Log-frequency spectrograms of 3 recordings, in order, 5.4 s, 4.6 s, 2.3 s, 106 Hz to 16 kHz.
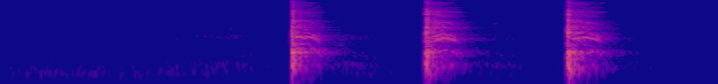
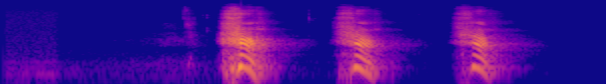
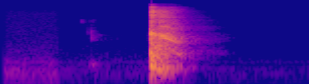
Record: three_cough_length: 5.4 s
three_cough_amplitude: 6372
three_cough_signal_mean_std_ratio: 0.26
exhalation_length: 4.6 s
exhalation_amplitude: 28246
exhalation_signal_mean_std_ratio: 0.29
cough_length: 2.3 s
cough_amplitude: 29203
cough_signal_mean_std_ratio: 0.24
survey_phase: beta (2021-08-13 to 2022-03-07)
age: 45-64
gender: Female
wearing_mask: 'No'
symptom_none: true
symptom_onset: 9 days
smoker_status: Never smoked
respiratory_condition_asthma: false
respiratory_condition_other: false
recruitment_source: REACT
submission_delay: 1 day
covid_test_result: Negative
covid_test_method: RT-qPCR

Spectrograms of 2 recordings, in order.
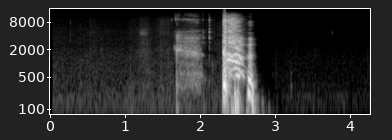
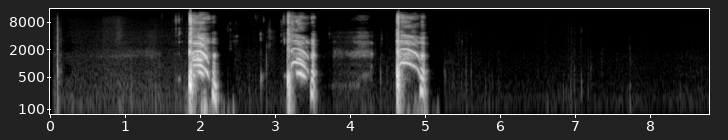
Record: cough_length: 4.3 s
cough_amplitude: 32764
cough_signal_mean_std_ratio: 0.23
three_cough_length: 8.8 s
three_cough_amplitude: 32767
three_cough_signal_mean_std_ratio: 0.25
survey_phase: beta (2021-08-13 to 2022-03-07)
age: 18-44
gender: Female
wearing_mask: 'No'
symptom_none: true
smoker_status: Never smoked
respiratory_condition_asthma: false
respiratory_condition_other: false
recruitment_source: REACT
submission_delay: 3 days
covid_test_result: Negative
covid_test_method: RT-qPCR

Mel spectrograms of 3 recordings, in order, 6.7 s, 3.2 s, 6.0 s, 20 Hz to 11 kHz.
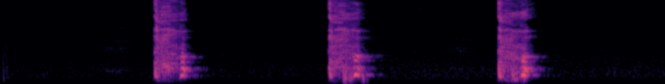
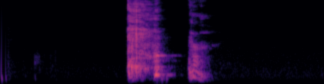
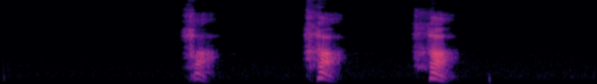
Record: three_cough_length: 6.7 s
three_cough_amplitude: 5649
three_cough_signal_mean_std_ratio: 0.3
cough_length: 3.2 s
cough_amplitude: 9873
cough_signal_mean_std_ratio: 0.29
exhalation_length: 6.0 s
exhalation_amplitude: 6145
exhalation_signal_mean_std_ratio: 0.25
survey_phase: beta (2021-08-13 to 2022-03-07)
age: 45-64
gender: Male
wearing_mask: 'No'
symptom_cough_any: true
symptom_runny_or_blocked_nose: true
symptom_sore_throat: true
symptom_onset: 2 days
smoker_status: Never smoked
respiratory_condition_asthma: false
respiratory_condition_other: false
recruitment_source: Test and Trace
submission_delay: 1 day
covid_test_result: Positive
covid_test_method: RT-qPCR
covid_ct_value: 17.4
covid_ct_gene: N gene
covid_ct_mean: 17.5
covid_viral_load: 1800000 copies/ml
covid_viral_load_category: High viral load (>1M copies/ml)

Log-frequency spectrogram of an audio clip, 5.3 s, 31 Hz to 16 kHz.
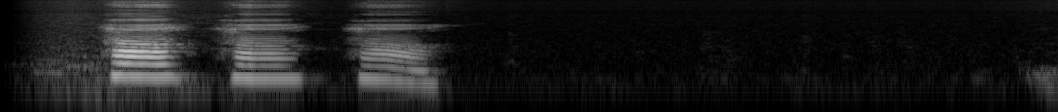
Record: exhalation_length: 5.3 s
exhalation_amplitude: 32768
exhalation_signal_mean_std_ratio: 0.32
survey_phase: beta (2021-08-13 to 2022-03-07)
age: 65+
gender: Female
wearing_mask: 'No'
symptom_none: true
smoker_status: Never smoked
respiratory_condition_asthma: false
respiratory_condition_other: false
recruitment_source: REACT
submission_delay: 2 days
covid_test_result: Negative
covid_test_method: RT-qPCR
influenza_a_test_result: Negative
influenza_b_test_result: Negative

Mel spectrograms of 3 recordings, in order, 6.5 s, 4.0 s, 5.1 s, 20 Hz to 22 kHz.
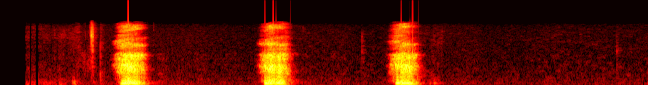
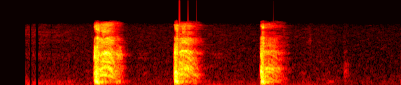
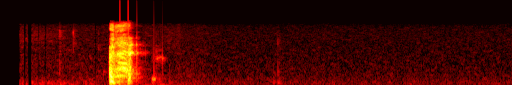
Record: exhalation_length: 6.5 s
exhalation_amplitude: 28568
exhalation_signal_mean_std_ratio: 0.27
three_cough_length: 4.0 s
three_cough_amplitude: 30757
three_cough_signal_mean_std_ratio: 0.28
cough_length: 5.1 s
cough_amplitude: 29063
cough_signal_mean_std_ratio: 0.17
survey_phase: beta (2021-08-13 to 2022-03-07)
age: 65+
gender: Male
wearing_mask: 'No'
symptom_none: true
smoker_status: Never smoked
respiratory_condition_asthma: false
respiratory_condition_other: false
recruitment_source: REACT
submission_delay: 1 day
covid_test_result: Negative
covid_test_method: RT-qPCR
influenza_a_test_result: Negative
influenza_b_test_result: Negative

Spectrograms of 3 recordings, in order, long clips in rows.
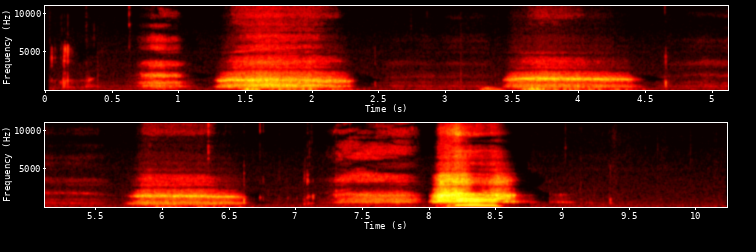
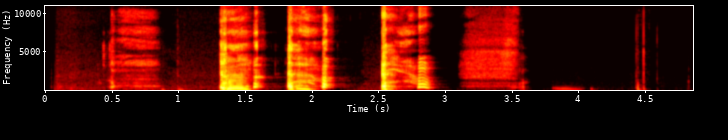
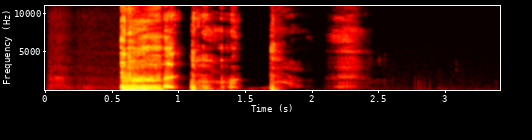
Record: exhalation_length: 10.2 s
exhalation_amplitude: 31807
exhalation_signal_mean_std_ratio: 0.36
three_cough_length: 4.9 s
three_cough_amplitude: 32768
three_cough_signal_mean_std_ratio: 0.27
cough_length: 3.4 s
cough_amplitude: 32580
cough_signal_mean_std_ratio: 0.32
survey_phase: beta (2021-08-13 to 2022-03-07)
age: 18-44
gender: Female
wearing_mask: 'No'
symptom_cough_any: true
symptom_new_continuous_cough: true
symptom_runny_or_blocked_nose: true
symptom_shortness_of_breath: true
symptom_sore_throat: true
symptom_abdominal_pain: true
symptom_fatigue: true
symptom_fever_high_temperature: true
symptom_headache: true
symptom_change_to_sense_of_smell_or_taste: true
symptom_loss_of_taste: true
symptom_other: true
smoker_status: Ex-smoker
respiratory_condition_asthma: true
respiratory_condition_other: false
recruitment_source: Test and Trace
submission_delay: 2 days
covid_test_result: Positive
covid_test_method: LFT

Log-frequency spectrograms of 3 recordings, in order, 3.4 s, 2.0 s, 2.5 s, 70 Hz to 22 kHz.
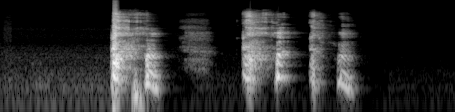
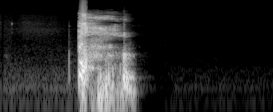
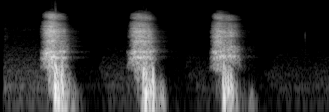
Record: three_cough_length: 3.4 s
three_cough_amplitude: 32768
three_cough_signal_mean_std_ratio: 0.29
cough_length: 2.0 s
cough_amplitude: 32768
cough_signal_mean_std_ratio: 0.3
exhalation_length: 2.5 s
exhalation_amplitude: 32768
exhalation_signal_mean_std_ratio: 0.35
survey_phase: alpha (2021-03-01 to 2021-08-12)
age: 45-64
gender: Female
wearing_mask: 'No'
symptom_diarrhoea: true
symptom_fatigue: true
smoker_status: Never smoked
respiratory_condition_asthma: false
respiratory_condition_other: false
recruitment_source: REACT
submission_delay: 2 days
covid_test_result: Negative
covid_test_method: RT-qPCR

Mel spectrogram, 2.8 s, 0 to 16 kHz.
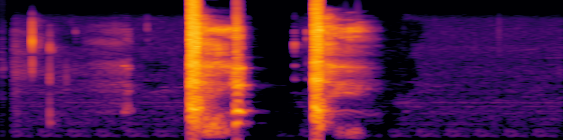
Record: cough_length: 2.8 s
cough_amplitude: 32768
cough_signal_mean_std_ratio: 0.27
survey_phase: beta (2021-08-13 to 2022-03-07)
age: 18-44
gender: Female
wearing_mask: 'No'
symptom_none: true
smoker_status: Current smoker (1 to 10 cigarettes per day)
respiratory_condition_asthma: false
respiratory_condition_other: false
recruitment_source: REACT
submission_delay: 2 days
covid_test_result: Negative
covid_test_method: RT-qPCR
influenza_a_test_result: Negative
influenza_b_test_result: Negative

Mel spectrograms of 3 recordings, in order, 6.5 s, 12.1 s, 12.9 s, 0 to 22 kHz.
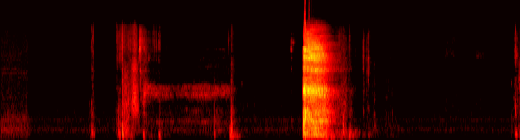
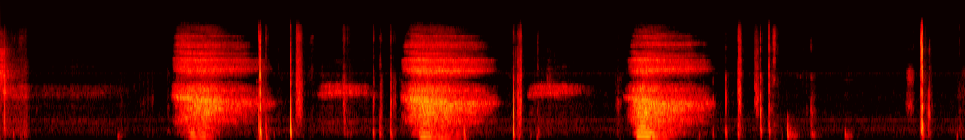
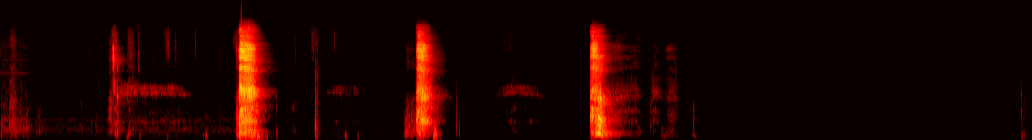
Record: cough_length: 6.5 s
cough_amplitude: 29204
cough_signal_mean_std_ratio: 0.18
exhalation_length: 12.1 s
exhalation_amplitude: 17377
exhalation_signal_mean_std_ratio: 0.41
three_cough_length: 12.9 s
three_cough_amplitude: 28895
three_cough_signal_mean_std_ratio: 0.16
survey_phase: alpha (2021-03-01 to 2021-08-12)
age: 65+
gender: Male
wearing_mask: 'No'
symptom_none: true
smoker_status: Ex-smoker
respiratory_condition_asthma: false
respiratory_condition_other: false
recruitment_source: REACT
submission_delay: 1 day
covid_test_result: Negative
covid_test_method: RT-qPCR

